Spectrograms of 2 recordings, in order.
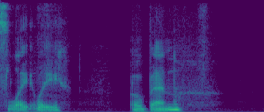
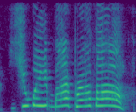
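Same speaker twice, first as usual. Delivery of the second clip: high, wounded little vegetable voice; an accusing radish, pitched way up; talking radish voice. Pretend. Radish stares at you while eaten.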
